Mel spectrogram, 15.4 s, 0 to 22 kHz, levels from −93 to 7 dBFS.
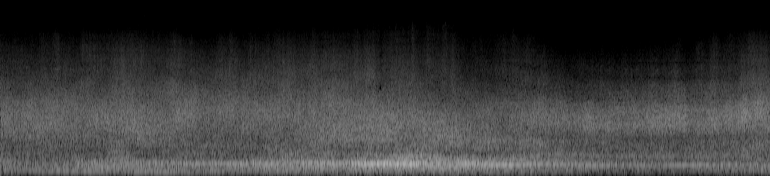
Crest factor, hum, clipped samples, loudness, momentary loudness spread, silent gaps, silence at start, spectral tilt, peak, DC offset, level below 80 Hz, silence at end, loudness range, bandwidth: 18 dB; none; under 0.1%; -38 LUFS; 9 LU; none; 0 s; -6 dB/octave; -20 dBFS; under 0.1%; -62 dBFS; 0 s; 7 LU; 12 kHz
